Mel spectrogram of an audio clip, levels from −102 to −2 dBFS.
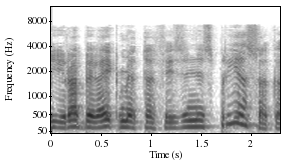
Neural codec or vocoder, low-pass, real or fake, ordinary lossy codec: none; 7.2 kHz; real; AAC, 48 kbps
